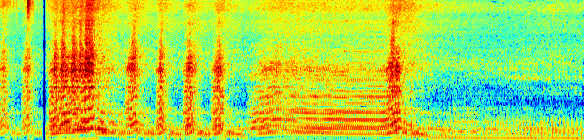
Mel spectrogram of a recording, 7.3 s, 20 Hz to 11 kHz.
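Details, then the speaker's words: Kawasaki Ninja 250 after carburetor repair for stumbling, hesitation on throttle and high fuel use: revs climb and drop cleanly with a smooth, even rise in pitch and no stumbling. Smooth acceleration. "Dan setelah proses yang panjang, akhirnya kita menemukan untuk akselerasi yang pas."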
